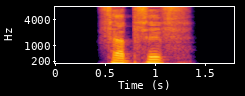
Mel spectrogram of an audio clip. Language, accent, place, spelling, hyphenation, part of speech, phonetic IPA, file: German, Germany, Berlin, verpfiff, ver‧pfiff, verb, [fɛɐ̯ˈp͡fɪf], De-verpfiff.ogg
- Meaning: first/third-person singular preterite of verpfeifen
